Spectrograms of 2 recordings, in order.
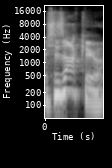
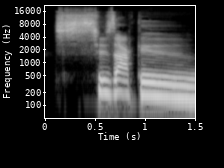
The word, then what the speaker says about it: Suzaku: she could be the priestess of Suzuka or Suzaku. I keep saying it wrong. Suzaku.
